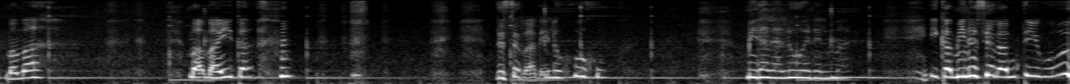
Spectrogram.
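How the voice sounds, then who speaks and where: Woman as a high-voiced, frightened orphaned boy. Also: steady tone, vocal fry, warm tone, faint music behind, full character voice. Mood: tender grief. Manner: slow, pleading, fearful. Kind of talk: radio drama acting.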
